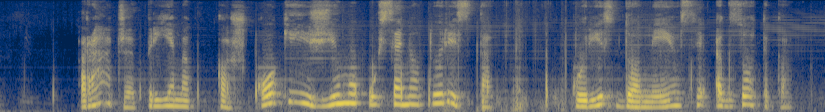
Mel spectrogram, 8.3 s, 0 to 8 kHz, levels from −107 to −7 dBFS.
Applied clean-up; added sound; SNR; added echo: neural separator model SepFormer DNS4.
